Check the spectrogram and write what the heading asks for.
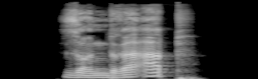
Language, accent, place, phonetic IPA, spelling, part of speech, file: German, Germany, Berlin, [ˌzɔndʁə ˈap], sondre ab, verb, De-sondre ab.ogg
- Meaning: inflection of absondern: 1. first-person singular present 2. first/third-person singular subjunctive I 3. singular imperative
